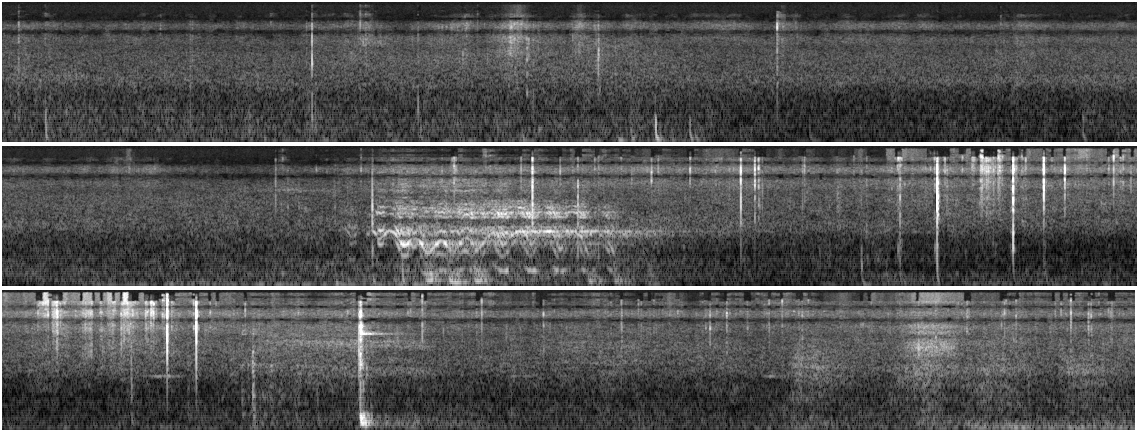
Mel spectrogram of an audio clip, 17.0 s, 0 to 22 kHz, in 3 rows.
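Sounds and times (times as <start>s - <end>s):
horse whinnying: 7.4s - 9.0s.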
